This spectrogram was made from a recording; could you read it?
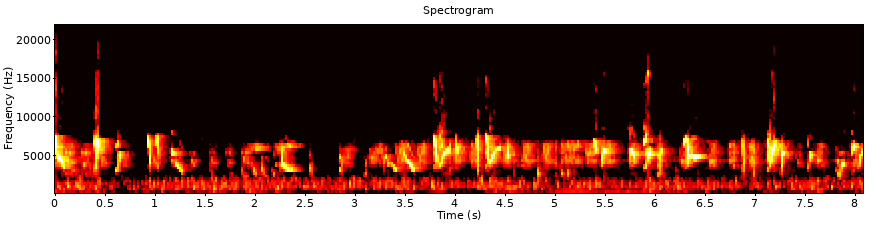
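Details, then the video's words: Papua black-capped white-eye song for training caged birds, dense high-pitched warbling of fast chirps and trills delivered without pause, with a soft low hum in the middle. "Masteran dan terapi pleci Papua black cappe !!!"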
